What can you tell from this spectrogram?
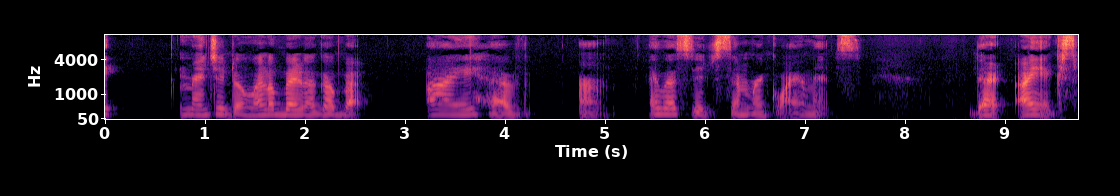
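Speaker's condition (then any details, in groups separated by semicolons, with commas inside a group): Cerebral palsy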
